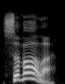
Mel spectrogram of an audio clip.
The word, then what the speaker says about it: സവാള: In Malayalam, we call this savala. Your turn. Savala. Savala. This is a brilliant word to know cuz savala is basically the foundation for almost every single delicious Kerala curry out there.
